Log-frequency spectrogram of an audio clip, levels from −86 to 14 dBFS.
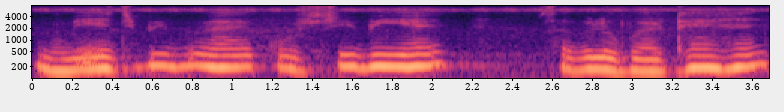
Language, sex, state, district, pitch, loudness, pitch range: Hindi, female, Bihar, Patna, 195 Hz, -13 LUFS, 175-210 Hz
